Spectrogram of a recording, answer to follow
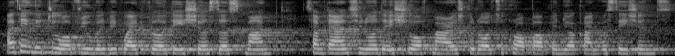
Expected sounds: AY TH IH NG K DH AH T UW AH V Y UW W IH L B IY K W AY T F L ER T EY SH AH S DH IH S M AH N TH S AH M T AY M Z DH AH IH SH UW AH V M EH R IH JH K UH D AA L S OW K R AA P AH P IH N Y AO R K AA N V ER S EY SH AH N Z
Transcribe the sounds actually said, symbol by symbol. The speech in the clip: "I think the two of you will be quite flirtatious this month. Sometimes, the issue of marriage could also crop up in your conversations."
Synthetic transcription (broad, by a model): AY T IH NG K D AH T UW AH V Y UW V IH L B IY K W AY T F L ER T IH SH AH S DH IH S M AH N T S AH M T AY M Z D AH IH SH UW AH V M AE R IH JH K UH D AA L S OW K R AA P AH P IH N Y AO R K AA N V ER S EY SH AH N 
